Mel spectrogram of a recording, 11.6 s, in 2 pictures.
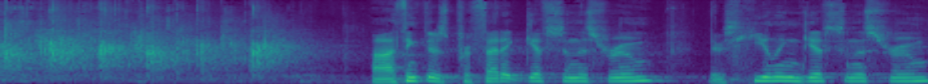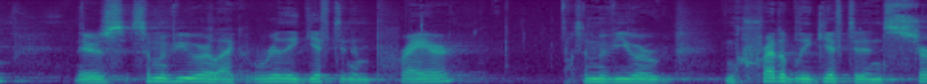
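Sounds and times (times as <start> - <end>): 
audience clapping: 0.0 - 2.3
speech: 2.3 - 11.5.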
